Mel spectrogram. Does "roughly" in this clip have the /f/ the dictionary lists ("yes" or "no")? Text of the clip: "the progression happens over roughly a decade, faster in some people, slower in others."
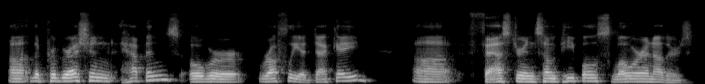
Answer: yes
